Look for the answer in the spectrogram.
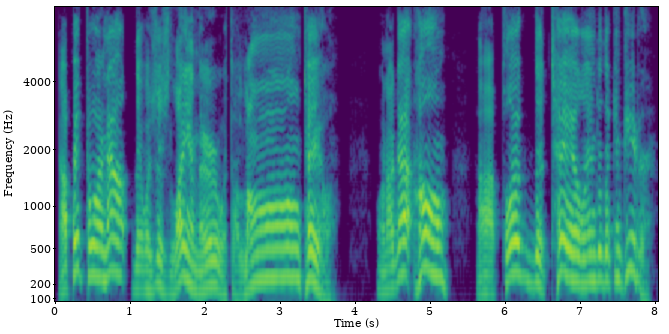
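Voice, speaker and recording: A woman's voice: fairly high pitch, unhurried. A woman comedian telling silly jokes and short stories, jumping into acted quotes. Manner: lively storytelling with acted quotes.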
